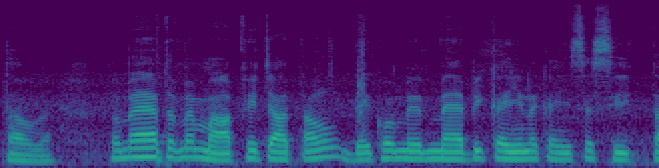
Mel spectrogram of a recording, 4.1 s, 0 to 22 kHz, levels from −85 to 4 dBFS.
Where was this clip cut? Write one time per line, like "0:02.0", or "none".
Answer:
0:01.0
